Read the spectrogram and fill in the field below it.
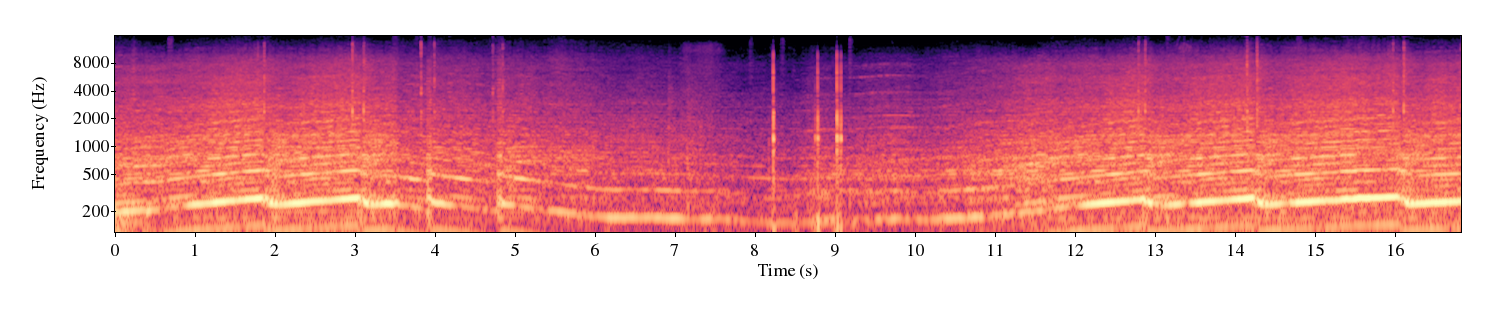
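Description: A Porsche hypercar engine in the racing game Le Mans Ultimate drones steadily with strong harmonic tone, pitch rising and falling through gear changes, loud and continuous with a dip mid-run, no talking.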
